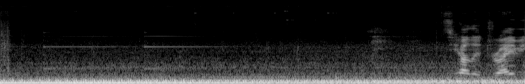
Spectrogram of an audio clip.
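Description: Steady close engine and road rumble inside a rebuilt 2012 Ford Mustang on its first drive, a continuous low drone with a brief voice near the end.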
